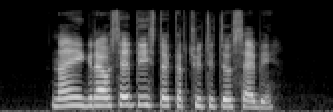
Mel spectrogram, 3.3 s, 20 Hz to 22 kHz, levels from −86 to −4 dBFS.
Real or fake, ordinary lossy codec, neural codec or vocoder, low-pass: real; none; none; 14.4 kHz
